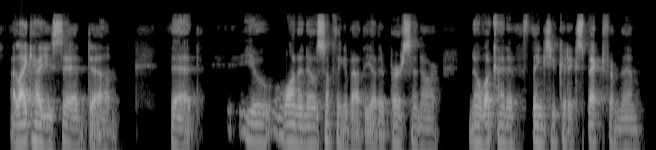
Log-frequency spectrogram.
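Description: Here is a man with an ordinary speaking voice and an American accent, his pitch fairly low. He moves at a moderate pace with ordinary pitch variation. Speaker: podcast co-host. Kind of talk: casual podcast conversation.

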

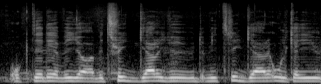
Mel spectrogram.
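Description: Male speech, fairly high in pitch, at a moderate pace amid noticeable background noise. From Sweden. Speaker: poet and photographer. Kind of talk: casual interview. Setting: restaurant. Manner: halting.

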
